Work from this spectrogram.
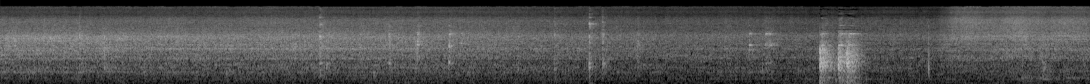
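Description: Yogurt paste stir-fried in hot oil for a potato curry, a steady close sizzle and hiss with scattered clinks of a spoon stirring against the pan, no talk.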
